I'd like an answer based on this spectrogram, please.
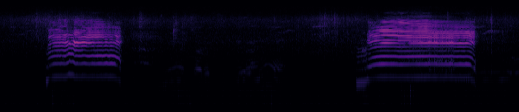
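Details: Goat attacked and paralysed by a Komodo dragon in a dry river at Komodo Village; two loud, harsh bleats about three seconds apart, with soft, low moaning sounds between them.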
